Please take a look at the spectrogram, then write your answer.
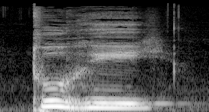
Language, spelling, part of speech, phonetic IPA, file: Ukrainian, тугий, adjective, [tʊˈɦɪi̯], Uk-тугий.ogg
- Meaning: tense, tight, taut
